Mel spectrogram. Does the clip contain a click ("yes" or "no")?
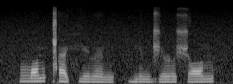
yes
